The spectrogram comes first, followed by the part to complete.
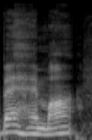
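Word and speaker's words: בהמה: Here behema we pronounce with a ba.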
